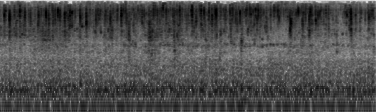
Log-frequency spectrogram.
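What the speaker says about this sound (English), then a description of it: "So right there, as you can see, we are draining the radiator." Engine coolant drains from a car radiator into a catch container as a faint, steady trickle and splash of liquid that continues evenly and alone without a break.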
